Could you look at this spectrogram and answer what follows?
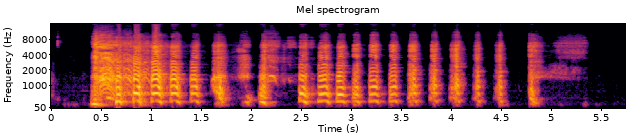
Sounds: Laughter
